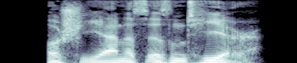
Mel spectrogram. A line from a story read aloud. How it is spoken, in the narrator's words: Tirado growled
